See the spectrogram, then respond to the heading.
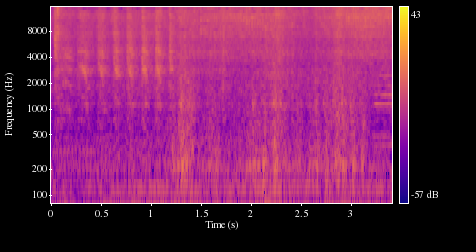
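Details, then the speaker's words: Isuzu Crosswind diesel at early-morning cold start, reported weak pull, throttle delay: uneven, shaky idle with lumpy low thumping and heavy vibration; internal parts suspected too loose, cause unconfirmed; before XADO engine treatment. "Parang nakakatakot nanginginig naramdaman niyo yan guys o so Hindi siya ano hindi normal yung andar ng makina"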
